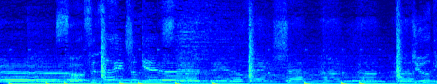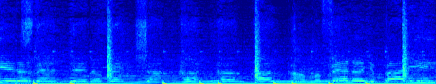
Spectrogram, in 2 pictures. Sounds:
pop music
music

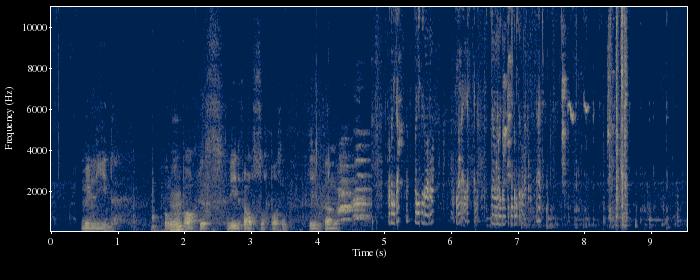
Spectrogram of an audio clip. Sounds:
speech

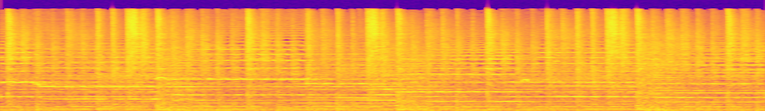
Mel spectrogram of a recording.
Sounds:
music

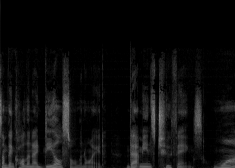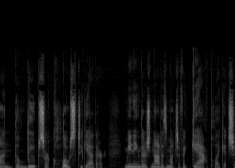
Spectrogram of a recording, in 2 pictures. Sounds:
speech

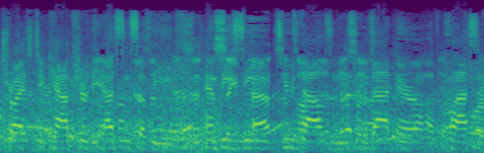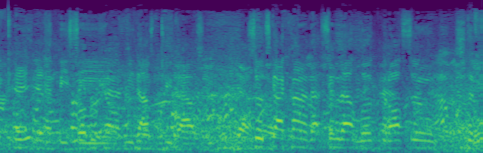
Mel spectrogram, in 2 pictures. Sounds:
speech

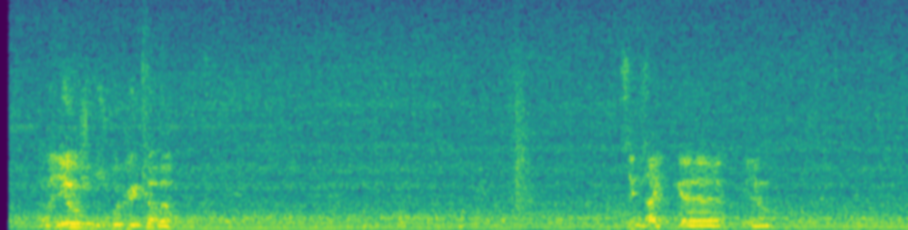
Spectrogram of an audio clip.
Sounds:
speech

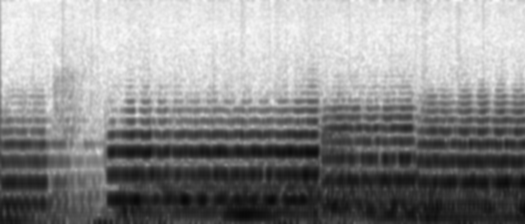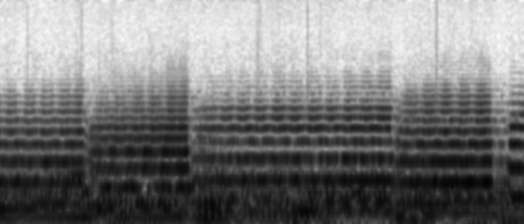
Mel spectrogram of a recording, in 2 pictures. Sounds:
trumpet
musical instrument
playing trumpet
brass instrument
music

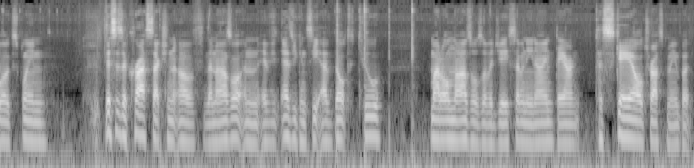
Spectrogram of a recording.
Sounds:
speech

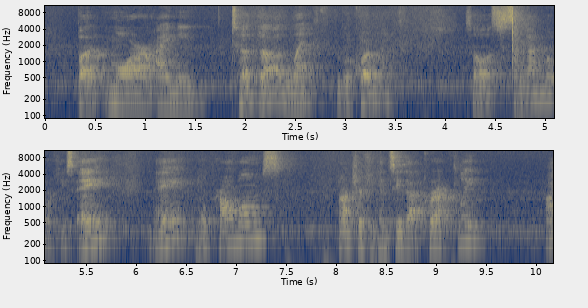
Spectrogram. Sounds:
speech
inside a small room

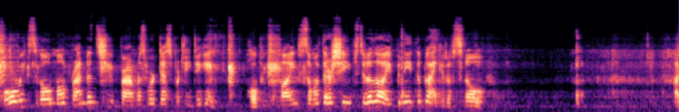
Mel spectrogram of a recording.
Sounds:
speech

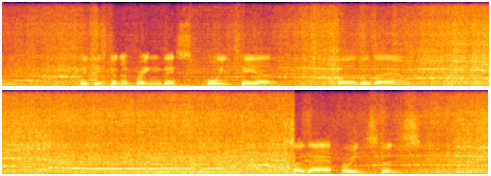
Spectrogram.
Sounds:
speech
wood

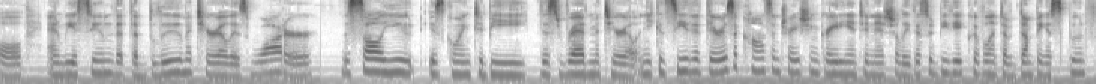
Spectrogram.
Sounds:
speech

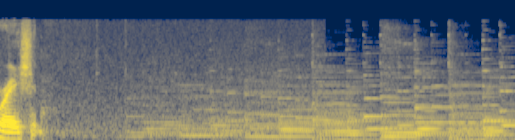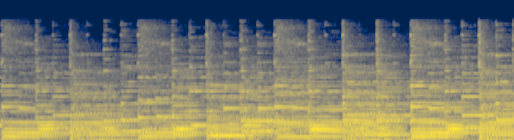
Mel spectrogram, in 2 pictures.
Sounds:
music
speech

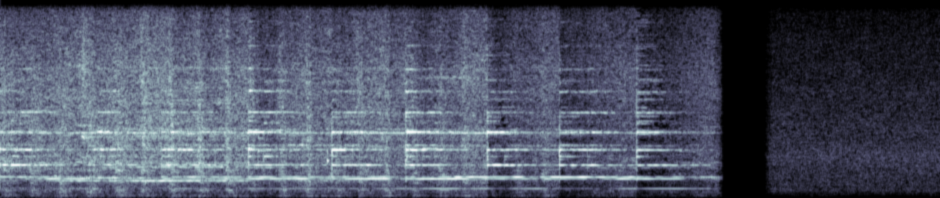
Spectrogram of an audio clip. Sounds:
clickety-clack
train wagon
train
rail transport

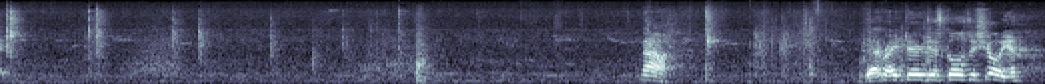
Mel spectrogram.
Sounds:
speech

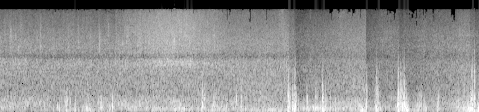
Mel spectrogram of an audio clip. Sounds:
rain

